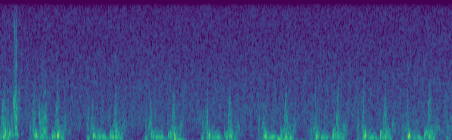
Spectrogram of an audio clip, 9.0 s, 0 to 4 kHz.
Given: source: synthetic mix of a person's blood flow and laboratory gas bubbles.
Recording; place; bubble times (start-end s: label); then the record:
Doppler ultrasound of blood flow; precordium
0.00-0.40 s: bubbles
0.63-0.74 s: bubbles
0.76-0.97 s: bubbles
From the record:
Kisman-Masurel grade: 222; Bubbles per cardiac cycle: several, 3 to 8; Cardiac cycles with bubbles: 10 to 50%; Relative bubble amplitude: moderate (0.250 to 0.450); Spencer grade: 2 (many but less than half of the cardiac periods contain bubble signals, singularly or in groups); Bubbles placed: only in the low amplitude regions of the cardiac cycle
